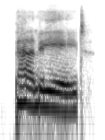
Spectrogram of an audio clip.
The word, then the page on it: palliate: Indian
